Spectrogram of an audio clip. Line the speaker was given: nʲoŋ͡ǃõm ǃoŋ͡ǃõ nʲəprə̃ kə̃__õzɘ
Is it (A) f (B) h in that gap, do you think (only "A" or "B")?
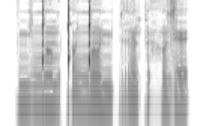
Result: B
